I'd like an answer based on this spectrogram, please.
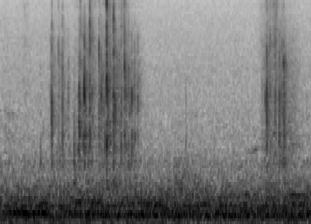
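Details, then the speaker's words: An ostomy pouch being touched and moved gives soft plastic crinkling, the normal sound of the bag itself. "so what sound are we talking about here are we talking about the crinkle of the bag this is your ostomy bag this is what it sounds like"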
